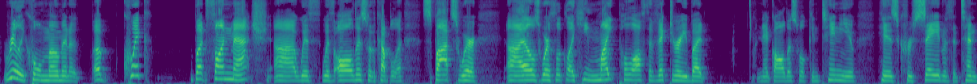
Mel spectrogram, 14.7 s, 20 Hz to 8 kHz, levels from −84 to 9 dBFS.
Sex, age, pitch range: male, 30-49, 155-185 Hz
